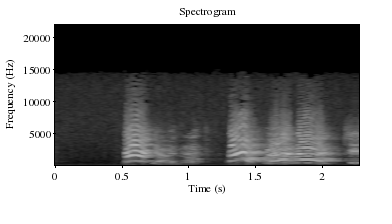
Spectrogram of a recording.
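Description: A man's exaggerated, high-pitched whimpering cry: a short wail about half a second in, then a longer one in the second half.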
